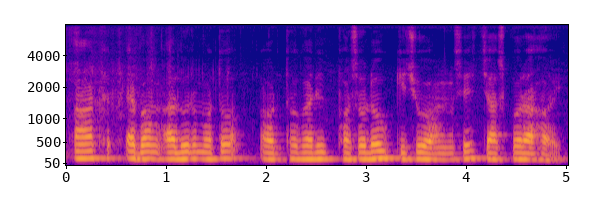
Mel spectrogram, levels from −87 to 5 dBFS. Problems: constant background noise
